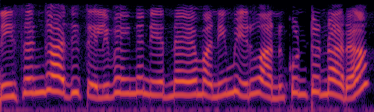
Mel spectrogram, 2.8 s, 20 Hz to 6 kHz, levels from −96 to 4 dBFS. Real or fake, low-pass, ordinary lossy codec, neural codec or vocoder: real; 5.4 kHz; AAC, 48 kbps; none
